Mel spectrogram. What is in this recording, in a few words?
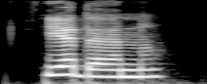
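"jeden", Czech, female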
